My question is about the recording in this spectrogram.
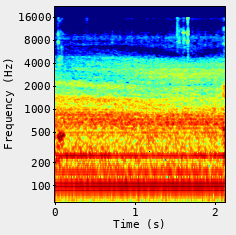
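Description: Car engine idling with a steady low rumble and hum as the vehicle creeps forward at low speed.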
